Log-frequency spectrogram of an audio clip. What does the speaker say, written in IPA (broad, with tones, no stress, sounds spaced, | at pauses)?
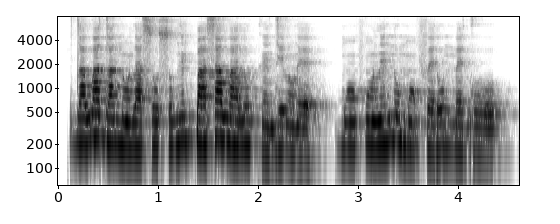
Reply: d a˧ w a˦ d a˧ n ɔ̃˨ l a˨ s o˨ s o˨˦ ɡ ɛ̃˦ k͡p a˧ s a˦ w a˧ l o˧ k ɛ̃˨ d e˧ l ɔ̃˨ ɾ ɛ˨ | b ɔ̃˨ f ɔ̃˨ l ɛ̃˨˦ n o˦˨ m ɔ̃˨ f ɛ˨ ɾ o˧ m ɛ˨ ɡ o˨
